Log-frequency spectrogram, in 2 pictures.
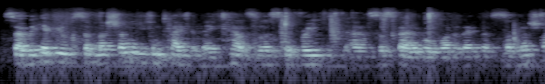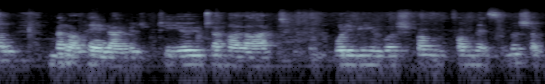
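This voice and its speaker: A mayor with a New Zealand accent chairing a council hearing, explaining the procedure in a measured way. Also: mid-range voice, steady tone. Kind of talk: formal meeting chair. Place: council chamber. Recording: echoey room, distant mic, noisy.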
